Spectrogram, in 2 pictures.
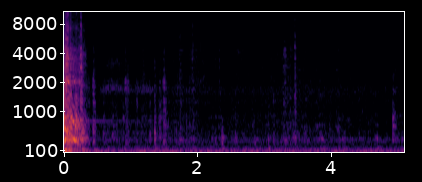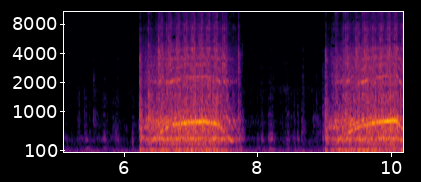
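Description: Electric sewing machine stitching in short starts and stops, a few stitches at a time. One run ends just at the start, then two runs of about a second and a half come about six and nine seconds in, separated by quiet pauses. In each run the motor's whine rises and then falls.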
